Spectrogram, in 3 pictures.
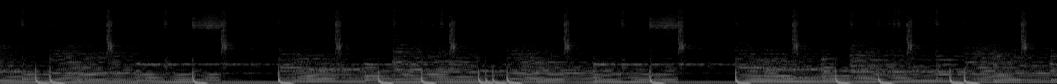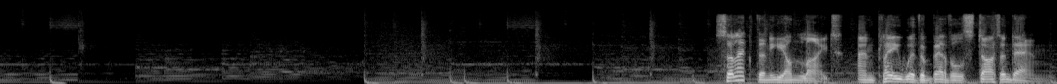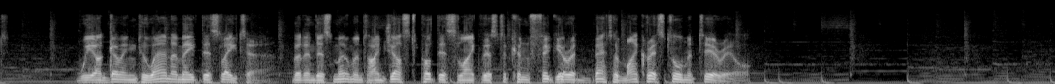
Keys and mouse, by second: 0.6 alt+a, 0.9-2.1 middle drag, 2.7 middle click, 3.7 alt+middle click, 3.9 alt+middle click, 4.4-4.8 middle drag, 5.1 click, 10.4 h, 12.7 alt+h, 13.9 h, 14.5 alt+h, 15.2 h, 15.5 click, 20.5 click, 21.6-24.2 drag, 25.0 alt+h, 25.3 alt+a, 26.1 middle click, 27.1 middle click, 27.5 click, 28.0 middle click, 28.8 middle click, 31.5 click.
